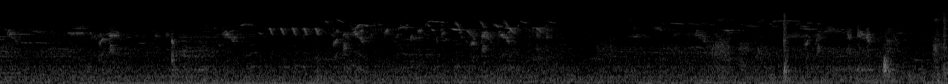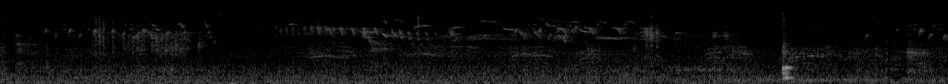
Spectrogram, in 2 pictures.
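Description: Small birds chirping and twittering in the background, many quick high calls in runs, with one short knock near the end.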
